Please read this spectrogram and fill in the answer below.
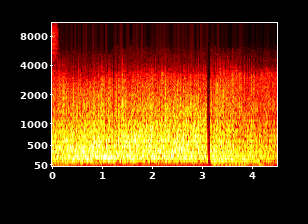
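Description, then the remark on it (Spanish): A loud, continuous roaring explosion of a mansion, repeated from a 1970 film soundtrack and blending with rock music, dense and rumbling like a sustained blast. It cuts out for an instant, then the roar resumes at full strength, with no voices. “escuchamos el sonido repetido de la explosión de la mansión que se funde con la música de …”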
